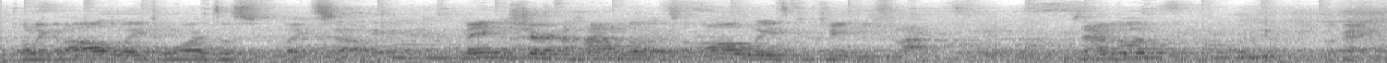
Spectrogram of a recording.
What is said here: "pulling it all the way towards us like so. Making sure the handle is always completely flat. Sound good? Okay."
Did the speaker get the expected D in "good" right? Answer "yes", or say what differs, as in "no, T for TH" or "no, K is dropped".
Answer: no, D is dropped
